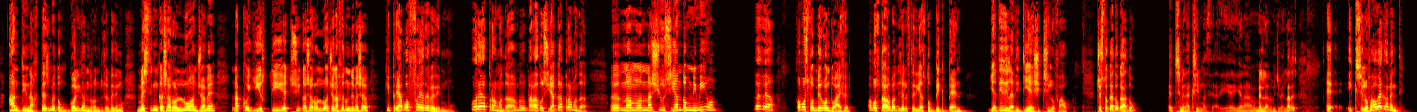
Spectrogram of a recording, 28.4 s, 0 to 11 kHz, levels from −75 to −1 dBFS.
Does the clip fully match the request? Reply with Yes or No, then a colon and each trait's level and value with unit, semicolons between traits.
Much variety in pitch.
Yes: wide, 8.4 semitones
